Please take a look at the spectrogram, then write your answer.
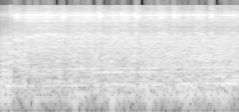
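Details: Suzuki Smash motorcycle after replacing worn starter-dynamo brushes and the crushed starter drive gear (rough noise on electric start): short run sounds strong and even, no grinding or clatter; normal electric start.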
